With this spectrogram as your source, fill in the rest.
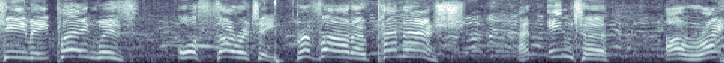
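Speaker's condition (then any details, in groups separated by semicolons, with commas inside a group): No condition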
